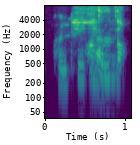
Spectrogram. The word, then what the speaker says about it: contretemps: all-wise in the cosmos, or an ugly country Contretemps. It's pronounced in French.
